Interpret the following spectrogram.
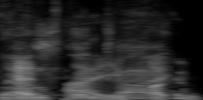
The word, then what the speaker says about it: hentai: ] plbs I'm so what it's pronounced hentai plebs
